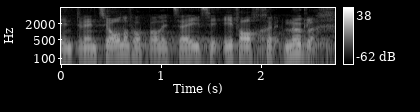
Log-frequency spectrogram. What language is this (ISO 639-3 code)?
gsw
